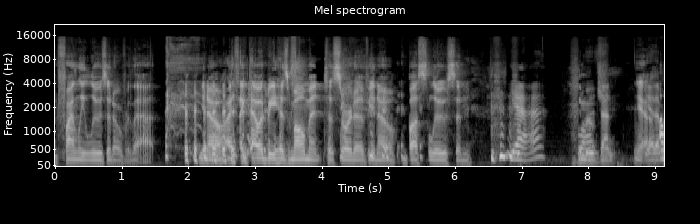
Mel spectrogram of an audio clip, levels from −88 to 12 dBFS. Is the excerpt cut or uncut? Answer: cut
